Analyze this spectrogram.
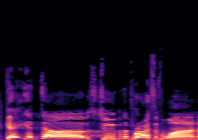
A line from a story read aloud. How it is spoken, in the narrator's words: these guys yelling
